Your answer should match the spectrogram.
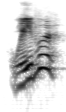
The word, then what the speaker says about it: Weber: arizona iced tea what are you talking about weber hey that's how we pronounce it out here in utah weber state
